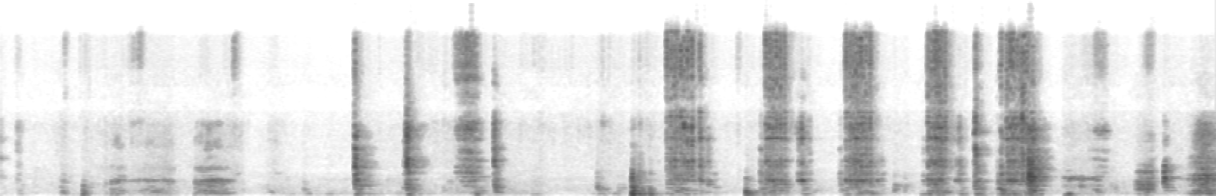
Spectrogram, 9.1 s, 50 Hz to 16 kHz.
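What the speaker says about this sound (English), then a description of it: "I just switched out to a longer ratchet here, but I'm going to get this tightened up" A ratchet with a 17 mm socket clicks in quick bursts while tightening a strut bolt on a 2010 Mazda 3, the pawl rattling close and loud between pauses, with someone talking over parts of it.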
